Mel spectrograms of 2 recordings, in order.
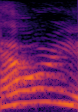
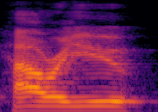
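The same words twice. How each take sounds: First: It is spoken with pitch moving up and down. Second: It is spoken on a flat, monotone pitch. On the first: "more melodious with their voice. They might go up and down" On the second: "Some people speak in a very monotone voice. They might have two notes"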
